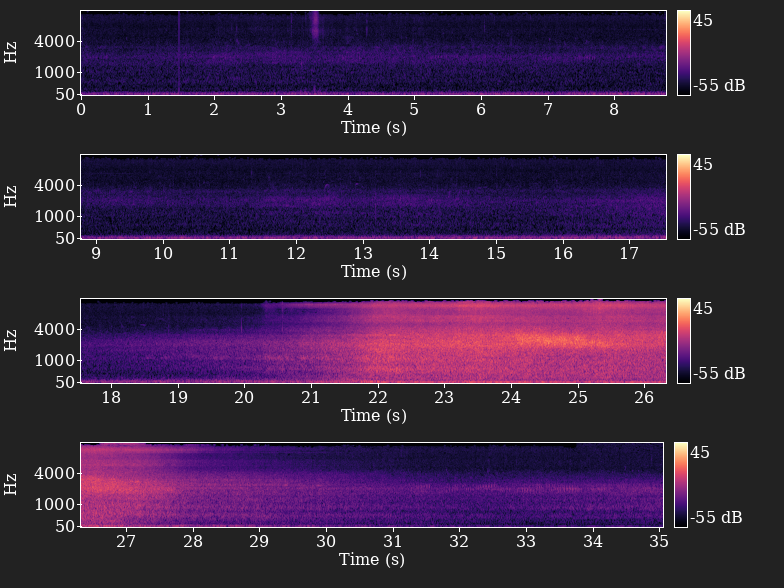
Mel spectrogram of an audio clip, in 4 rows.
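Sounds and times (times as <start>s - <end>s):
high-speed train passing: 15.3s - 35.0s.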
